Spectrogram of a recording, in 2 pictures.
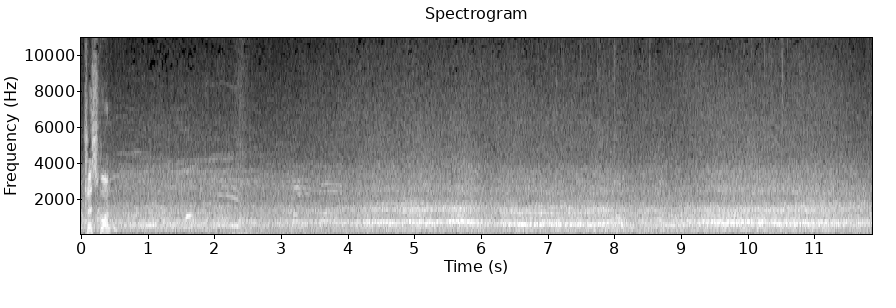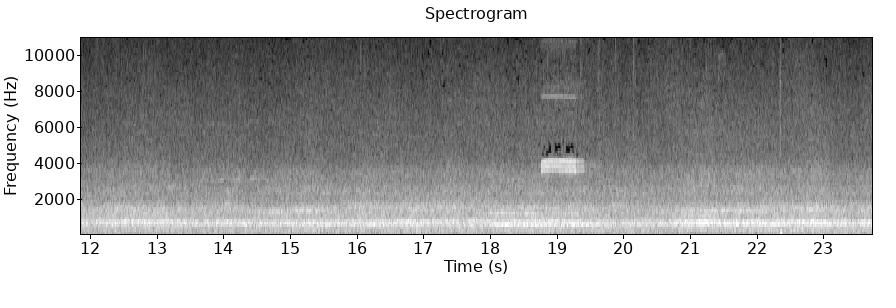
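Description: A large stadium crowd roars and chants steadily, swelling and falling.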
